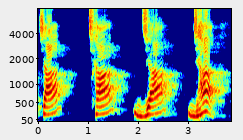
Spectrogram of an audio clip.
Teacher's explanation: च, छ, ज झ इनमें क्या हो रहा है? घर्षण हो रहा है इसलिए इन्हें स्पर्श संघर्षी कहा जाता है।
